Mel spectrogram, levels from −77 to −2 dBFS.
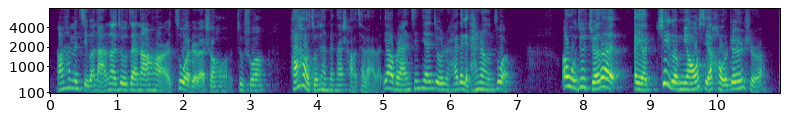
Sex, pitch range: female, 195-255 Hz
